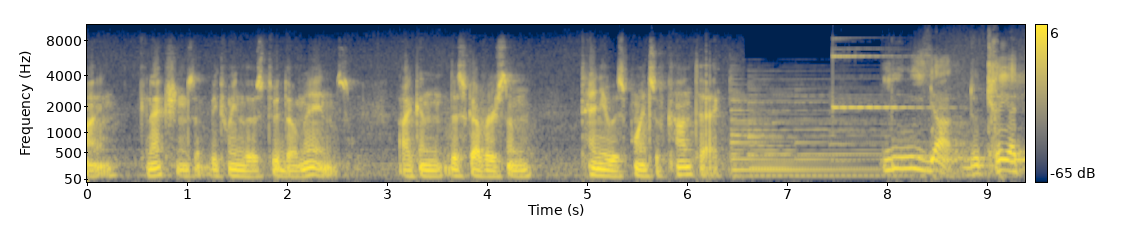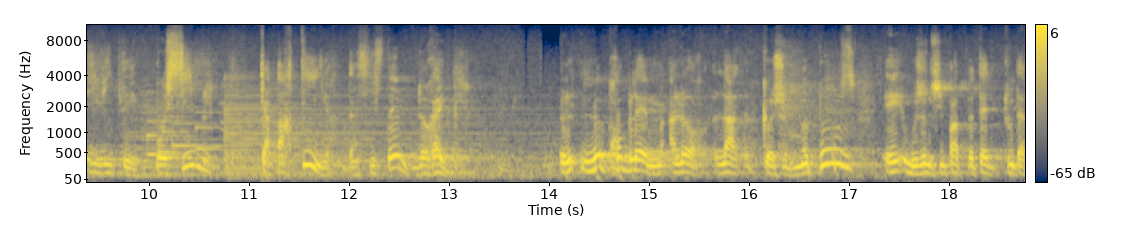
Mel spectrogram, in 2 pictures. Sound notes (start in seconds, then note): 7.9 speaking in foreign language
